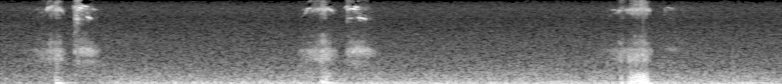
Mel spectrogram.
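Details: Hana-chan, a one-year-old black female Pomeranian, snoring while asleep indoors: three soft, breathy snorts spaced about three seconds apart, each a short hissing burst with a faint low rumble, over quiet room hiss.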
